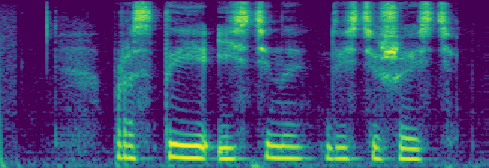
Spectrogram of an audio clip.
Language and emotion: Russian, neutral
